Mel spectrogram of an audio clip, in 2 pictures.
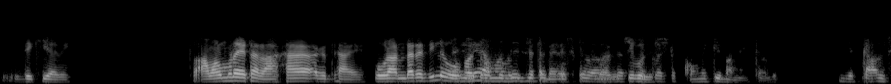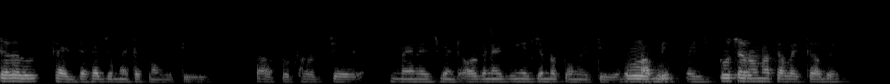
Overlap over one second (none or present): present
